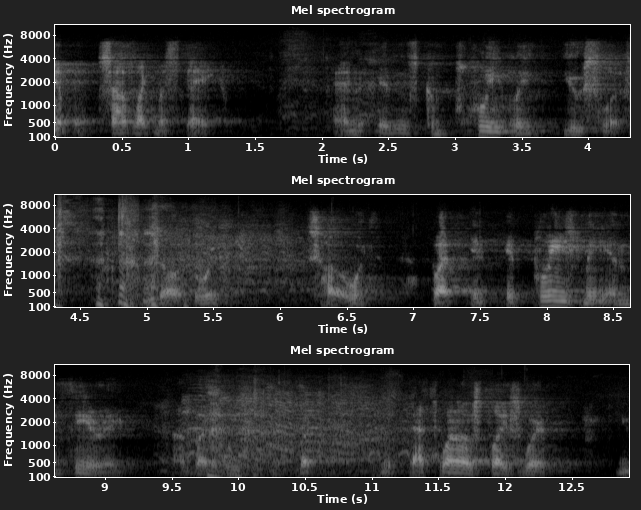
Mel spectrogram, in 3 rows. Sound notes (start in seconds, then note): 4.1 chuckles; 9.4 laughter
